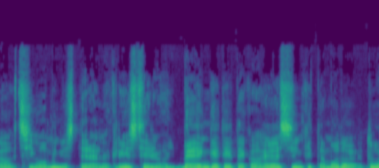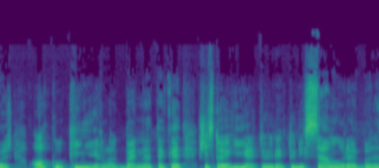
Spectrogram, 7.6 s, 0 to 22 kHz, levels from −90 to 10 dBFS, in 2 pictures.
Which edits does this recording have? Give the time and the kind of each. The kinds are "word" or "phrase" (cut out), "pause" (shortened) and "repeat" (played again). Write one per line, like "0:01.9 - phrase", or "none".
0:05.9 - word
